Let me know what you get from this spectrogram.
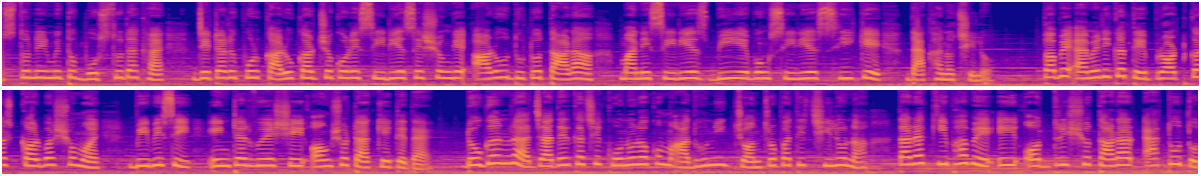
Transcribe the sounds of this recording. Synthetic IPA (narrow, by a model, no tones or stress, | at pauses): st̪oniɾmit̪obost̪ud̪ɛkʰae | d͡ʑeʈaɾupoɾkaɾukaɾd͡ʑokoɾesiɾieseɾʃɔŋɡeʔaɾod̪uʈot̪aɾa | manesiɾiesbieboŋsiɾiesːike | d̪ɛkʰanot͡ɕʰilo̰ | t̪ɔbeʔɛmeɾikat̪ebɾɔɖkasʈ̚kɔɾbaɾʃɔmɔe | bibisi | iɳʈaɾbʱjueɾʃejʔɔŋʃoʈakeʈed̪ɛe | ɖoɡanɾad͡ʑad̪eɾkat͡ɕʰekonoɾɔkoma̰d̪ʱunik̚d͡ʑɔnt̪ɾopat̪it͡ɕʰilona | t̪aɾakibʱabeʔejʔɔd̪ːɾiʃːot̪aɽaɾɛt̪ot̪o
